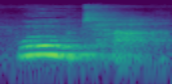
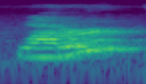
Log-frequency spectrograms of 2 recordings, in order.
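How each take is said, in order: First: The t is pronounced crisply. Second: The t sounds soft, like a d.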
